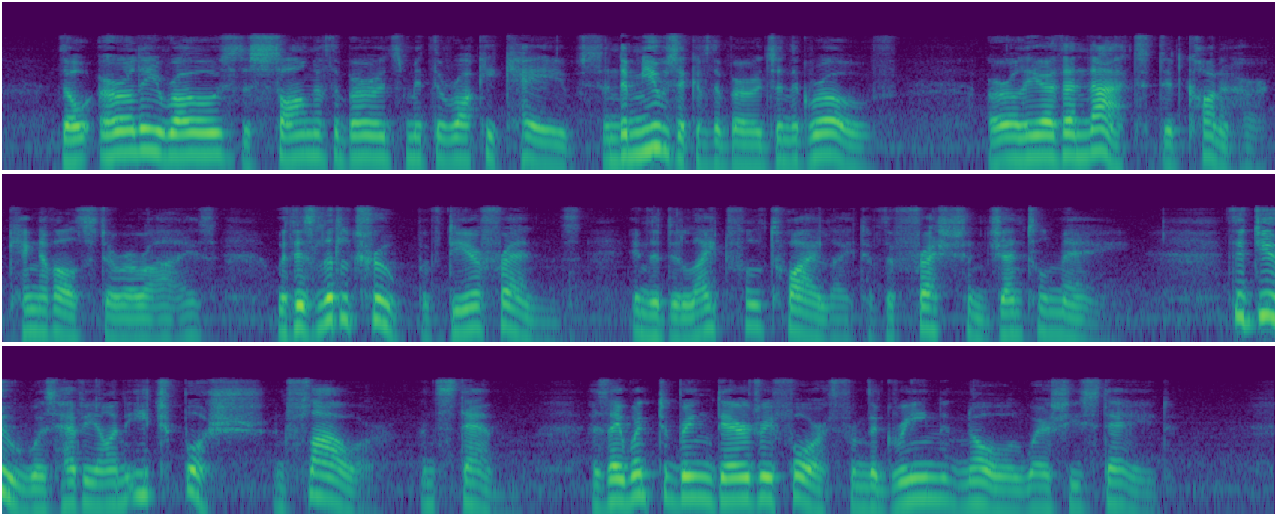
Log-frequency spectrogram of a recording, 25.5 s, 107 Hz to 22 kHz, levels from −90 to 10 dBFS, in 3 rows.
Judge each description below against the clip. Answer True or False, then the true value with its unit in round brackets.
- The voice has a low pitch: False (150 Hz)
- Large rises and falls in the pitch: True (5.9 semitones)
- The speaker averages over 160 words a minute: True (170 wpm)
